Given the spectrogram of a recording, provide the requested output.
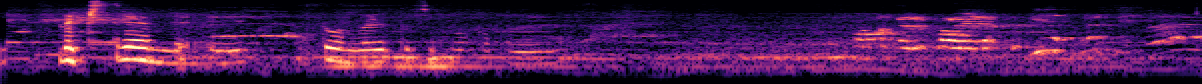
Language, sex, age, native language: Icelandic, female, 11, Icelandic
